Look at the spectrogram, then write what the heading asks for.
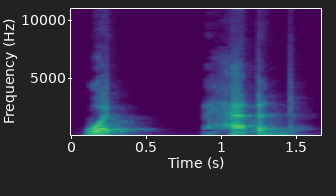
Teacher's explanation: The T at the end of what is a stop T, and it links to the next word.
